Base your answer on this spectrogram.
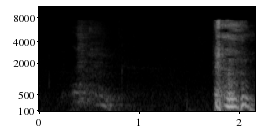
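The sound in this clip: A person who has taken a cough drop coughs twice: a short, muffled first cough, then after a pause a second that is louder and harsher.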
